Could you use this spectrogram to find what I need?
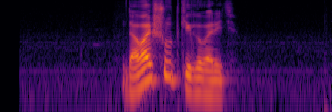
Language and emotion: Russian, positive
